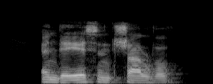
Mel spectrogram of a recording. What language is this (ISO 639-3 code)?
kab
